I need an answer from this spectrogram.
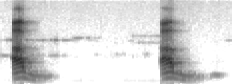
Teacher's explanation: berarti huruf ba itu makhrajnya ada di dua bibir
